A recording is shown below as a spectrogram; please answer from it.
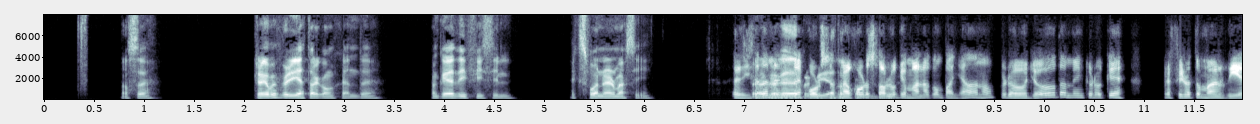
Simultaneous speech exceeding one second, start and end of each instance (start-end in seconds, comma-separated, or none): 7.0-8.6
